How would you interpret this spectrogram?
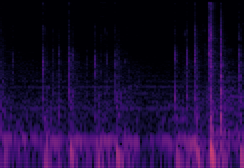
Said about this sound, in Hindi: अब टाइपिंग होना स्टार्ट हो चुका है।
